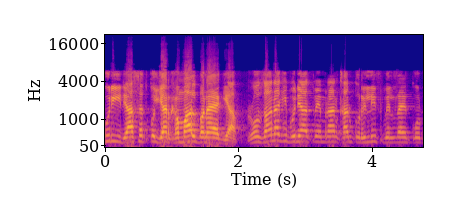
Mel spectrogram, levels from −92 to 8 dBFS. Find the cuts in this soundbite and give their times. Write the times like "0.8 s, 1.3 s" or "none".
2.1 s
